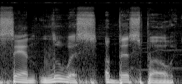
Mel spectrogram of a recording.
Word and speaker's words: San Luis Obispo: San Luis Obispo. You pronounce the S. I've been told.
